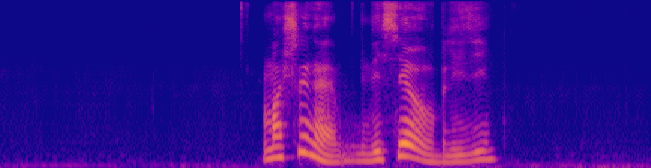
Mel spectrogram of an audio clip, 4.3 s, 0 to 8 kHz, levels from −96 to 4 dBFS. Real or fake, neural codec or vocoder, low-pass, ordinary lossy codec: fake; codec, 16 kHz, 4 kbps, X-Codec, HuBERT features, trained on general audio; none; none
